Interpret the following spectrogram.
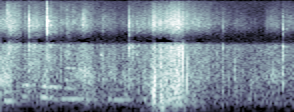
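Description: A faint voice in the room, then a short rustling noise about a second in.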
